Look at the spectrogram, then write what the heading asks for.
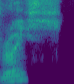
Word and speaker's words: Reuss: but you're everything uh for Black is it pronounced Royce? Yes. Yes. Black Royce, which is um the river that runs uh by your your town.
